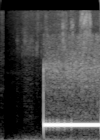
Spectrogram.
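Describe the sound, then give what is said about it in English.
A steady, single-pitched telephone ringback tone as a man calls his wife starts abruptly partway through and holds loud and unbroken to the end, after a moment of quiet low background rumble. “It's ringing.”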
